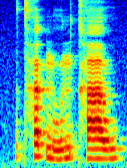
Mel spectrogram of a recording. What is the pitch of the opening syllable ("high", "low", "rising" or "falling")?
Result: high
